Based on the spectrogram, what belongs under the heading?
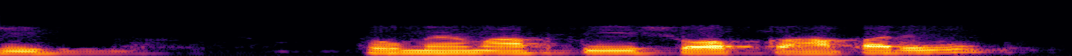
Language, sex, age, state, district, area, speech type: Hindi, male, 30-45, Madhya Pradesh, Gwalior, rural, conversation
